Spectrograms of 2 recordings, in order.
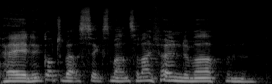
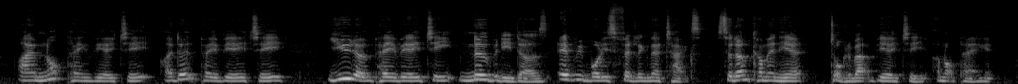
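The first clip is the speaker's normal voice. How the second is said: ordinary delivery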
